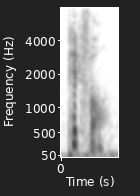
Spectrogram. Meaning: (noun) A type of trap consisting of a concealed pit in the ground, into which the victim is supposed to fall and not be able to get out from
- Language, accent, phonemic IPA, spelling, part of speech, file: English, US, /ˈpɪtfɔl/, pitfall, noun / verb, En-us-pitfall.ogg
